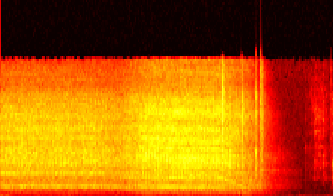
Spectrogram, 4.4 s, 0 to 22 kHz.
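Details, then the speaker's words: Rebuilt forged twin-turbo Mitsubishi 3000GT VR4 6G72 oil priming on a fresh battery, plugs out: fast even starter whir spinning freely, then winding down; cranking speed healthy. "all right i got the listing on battery hooked up to it it's been a lot faster"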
